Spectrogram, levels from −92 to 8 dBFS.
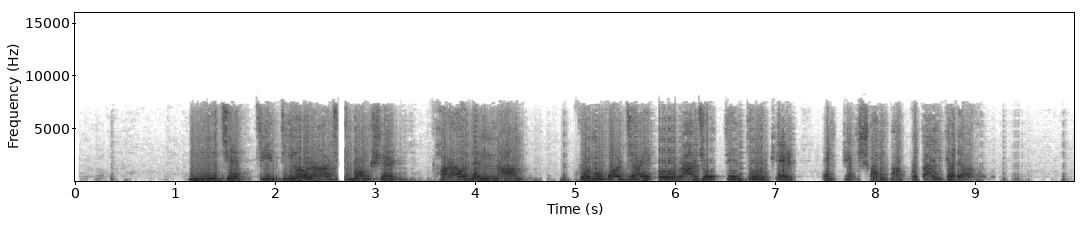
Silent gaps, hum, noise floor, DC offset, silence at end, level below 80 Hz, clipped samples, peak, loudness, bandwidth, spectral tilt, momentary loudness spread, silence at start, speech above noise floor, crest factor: none; none; -58 dBFS; under 0.1%; 0.1 s; -40 dBFS; under 0.1%; 0 dBFS; -14 LUFS; 8 kHz; -5 dB/octave; 10 LU; 1.15 s; 45 dB; 14 dB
